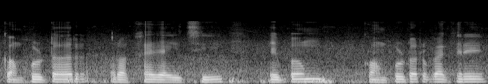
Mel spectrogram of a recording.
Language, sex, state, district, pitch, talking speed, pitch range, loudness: Odia, male, Odisha, Malkangiri, 120 Hz, 75 wpm, 110-125 Hz, -13 LUFS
